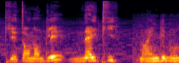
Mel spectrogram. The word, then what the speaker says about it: Nike: anglais, et ça sonne mieux que la vraie prononciation, Reebok. Comme Nike, qui est en anglais Nike.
